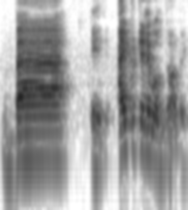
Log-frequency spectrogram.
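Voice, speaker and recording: Man, Quran reading teacher, patient, repeats letter sounds slowly, talks to a student, roomy echo, set back from the mic. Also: on the high side, animated, darkish tone, recorded from a distance. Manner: addresses a student and the viewers directly. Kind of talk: step-by-step pronunciation lesson.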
